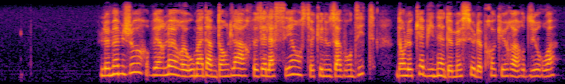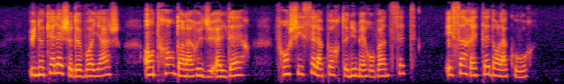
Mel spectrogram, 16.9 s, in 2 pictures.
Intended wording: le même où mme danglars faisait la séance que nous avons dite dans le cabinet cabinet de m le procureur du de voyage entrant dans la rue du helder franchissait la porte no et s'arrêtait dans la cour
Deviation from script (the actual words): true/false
true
